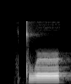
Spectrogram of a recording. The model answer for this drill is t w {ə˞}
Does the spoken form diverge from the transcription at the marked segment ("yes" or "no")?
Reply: no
